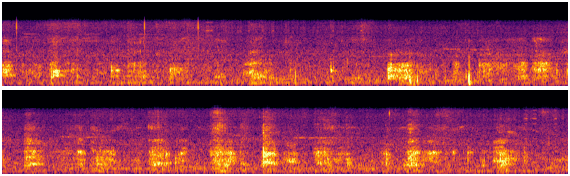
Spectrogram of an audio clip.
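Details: Two Saint Bernards, Sammi Dean and Belvedere, wrestling in play: rough grunting growls and huffs in irregular bursts, with scuffling and thumps between them throughout.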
